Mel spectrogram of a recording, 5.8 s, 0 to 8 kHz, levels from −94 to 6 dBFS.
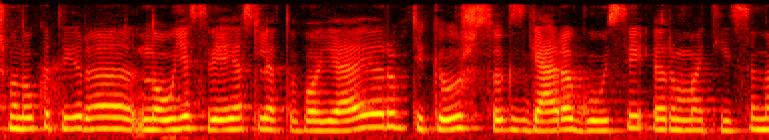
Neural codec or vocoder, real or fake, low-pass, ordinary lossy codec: none; real; 7.2 kHz; MP3, 48 kbps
